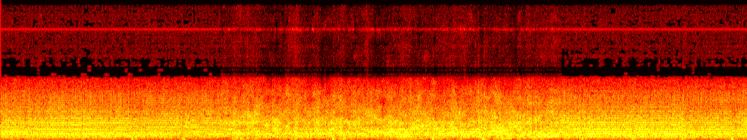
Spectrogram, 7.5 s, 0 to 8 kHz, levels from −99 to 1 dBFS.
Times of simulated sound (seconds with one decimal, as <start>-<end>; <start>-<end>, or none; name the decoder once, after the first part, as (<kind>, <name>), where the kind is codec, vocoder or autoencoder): 2.2-5.6 (codec, HILCodec)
